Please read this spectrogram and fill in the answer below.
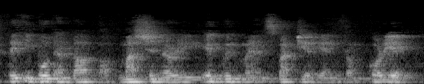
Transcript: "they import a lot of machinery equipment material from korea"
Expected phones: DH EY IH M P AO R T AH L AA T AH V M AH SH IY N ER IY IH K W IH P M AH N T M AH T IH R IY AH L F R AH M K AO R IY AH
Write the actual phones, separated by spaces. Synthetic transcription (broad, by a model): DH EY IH P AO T AH L AA T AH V M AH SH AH N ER IY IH K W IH P M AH N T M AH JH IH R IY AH N F R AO M K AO R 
